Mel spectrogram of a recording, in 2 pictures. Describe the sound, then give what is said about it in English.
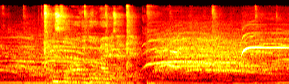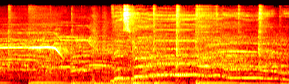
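A large concert crowd on the West Coast screams and sings along word for word, loudly over booming music, many voices merging into a continuous roar with rising whoops and sustained sung notes throughout. “Out here on the West Coast, like, people start screaming and they sing word for word.”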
